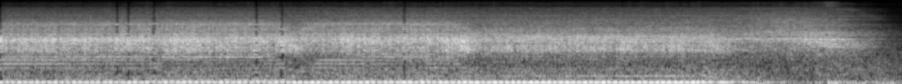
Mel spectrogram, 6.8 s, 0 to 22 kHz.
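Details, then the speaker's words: 2001 Dodge Dakota 4x4 4.7L just after power steering pump replacement and refill, not yet bled; a steady high whine rides over the idle right after start-up while fluid is drawn down: pump whine from air in the system. "well they did suck uh quite a bit of fluid down it's still some in there but you heard it whining right away and that's all"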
